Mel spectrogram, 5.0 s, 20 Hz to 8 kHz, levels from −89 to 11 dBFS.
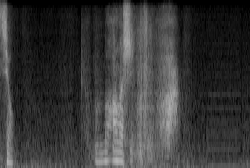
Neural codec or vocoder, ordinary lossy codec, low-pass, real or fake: codec, 16 kHz, about 1 kbps, DyCAST, with the encoder's durations; Opus, 16 kbps; 7.2 kHz; fake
